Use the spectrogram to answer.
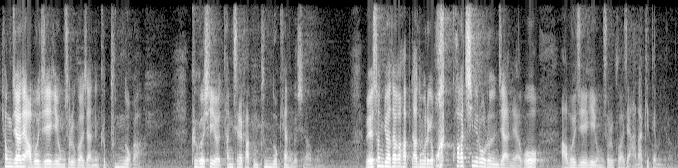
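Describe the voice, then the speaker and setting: A pastor delivers a Sunday sermon, telling a story in a casual, emphatic style that swings between loud stresses and soft, trailing phrase endings. His mid-range voice is animated and a little fast.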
